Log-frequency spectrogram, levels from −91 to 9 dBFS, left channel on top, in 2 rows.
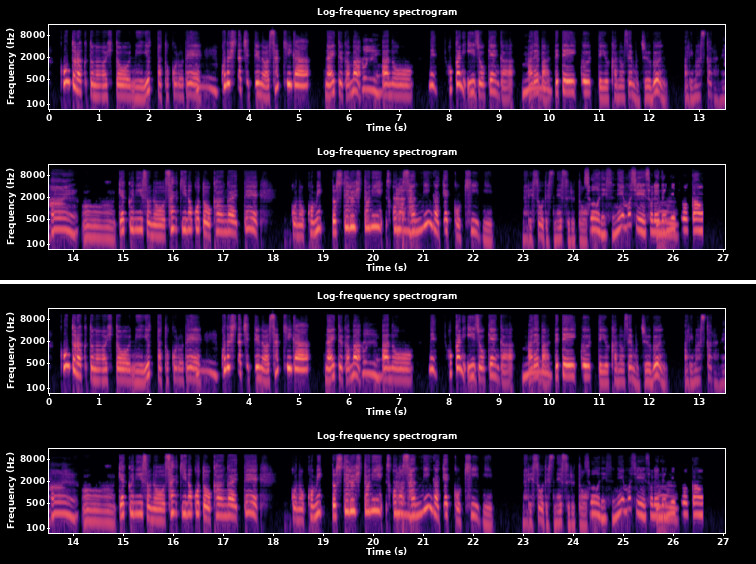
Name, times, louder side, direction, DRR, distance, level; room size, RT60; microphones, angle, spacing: voice 1, 0.3-3.0 3.5-5.2 5.5-6.3 6.7-7.3 7.6-9.3 9.6-12.4 12.7-13.6 14.2-17.9 18.4-22.4 23.0-24.3 25.7-26.1, right 1 dB, 10° right, 4.5 m, -27 dB
voice 2, 2.9-3.4 6.3-6.7 9.5-10.1 13.5-14.1 20.4-20.8 24.2-26.6, left 2 dB, 60° left, 7.7 m, -30 dB
open air
head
